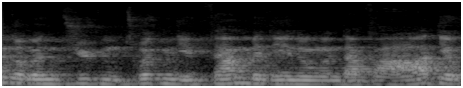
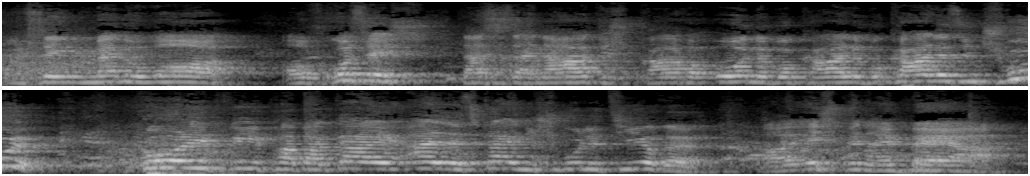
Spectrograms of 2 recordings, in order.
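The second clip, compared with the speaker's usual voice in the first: loud and high, laughing through the boasts; laughing macho rant; 5 semitones higher, 10 dB louder than usual. Acted. Sneering at vowels and small birds in a laughing loud rant. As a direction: rant like a beer-hall brute, cracking up.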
